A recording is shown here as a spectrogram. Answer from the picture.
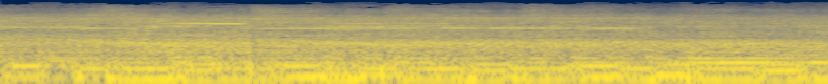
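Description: Live rock band playing a passage of held bass notes with thin high tones above.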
